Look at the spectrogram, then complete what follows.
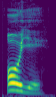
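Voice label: "oye", Spanish, female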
